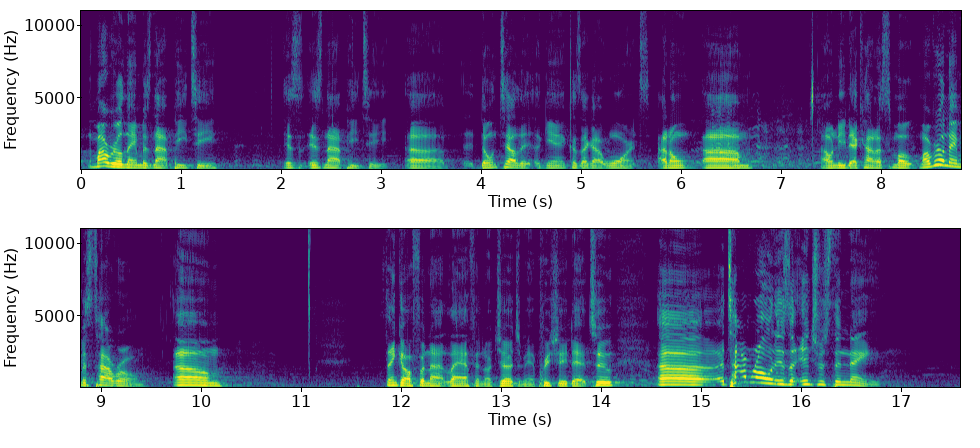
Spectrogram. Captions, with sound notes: My real name is not PT. It's not PT. Don't tell it again 'cause I got warrants. [chuckling] I don't need that kind of smoke. My real name is Tyrone. Thank y'all for not laughing or judging me. I appreciate that too. Tyrone is an interesting name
